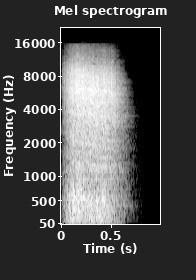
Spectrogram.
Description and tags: Getting magically hit in a video game. Overprocessing an own recording.
Edited with Audacity.
Plaintext:
HTML:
